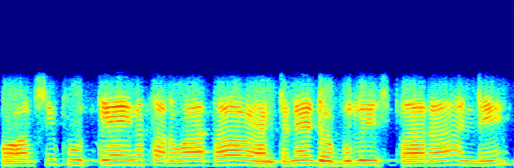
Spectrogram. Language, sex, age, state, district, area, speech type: Telugu, female, 60+, Andhra Pradesh, West Godavari, rural, conversation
